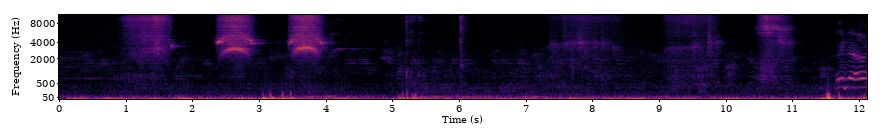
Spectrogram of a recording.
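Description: A young girl slurps and sucks loudly on an ice lolly up close.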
